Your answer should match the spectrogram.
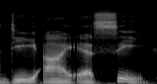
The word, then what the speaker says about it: DISC: That's D I S C, but we just pronounce it DISC.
